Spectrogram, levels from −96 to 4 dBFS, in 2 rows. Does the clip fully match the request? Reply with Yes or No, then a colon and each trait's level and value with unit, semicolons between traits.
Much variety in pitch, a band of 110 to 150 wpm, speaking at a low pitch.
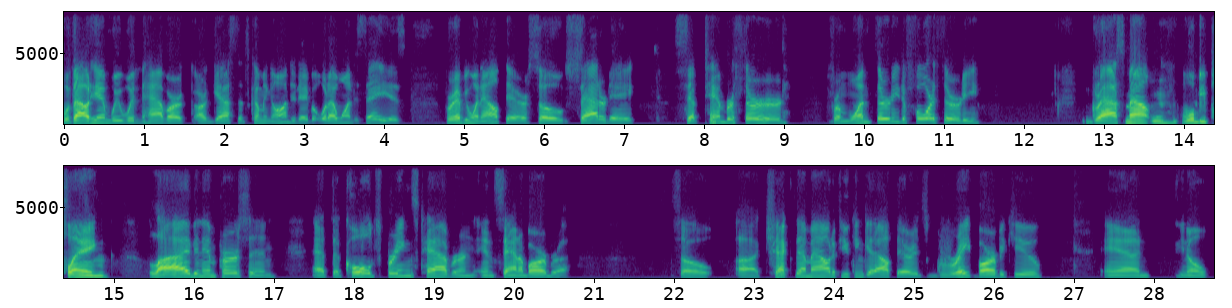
No: wide, 7.3 semitones; average, 140 wpm; medium, 155 Hz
